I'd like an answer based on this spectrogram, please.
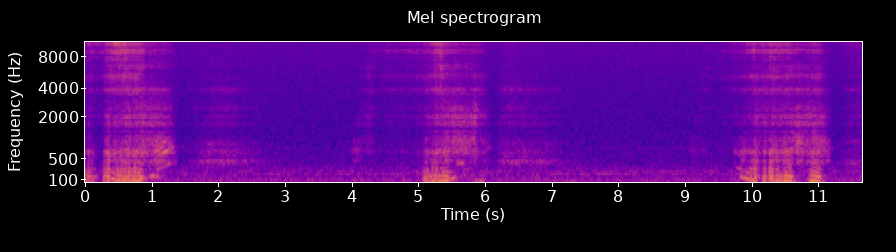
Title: Relaxing snoring sound effect - Good for Sleeping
